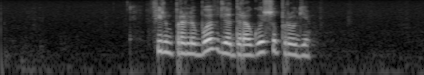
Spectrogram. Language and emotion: Russian, neutral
